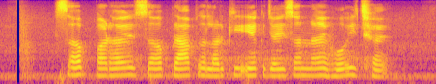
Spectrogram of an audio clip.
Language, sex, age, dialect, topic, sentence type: Maithili, female, 18-24, Angika, agriculture, statement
